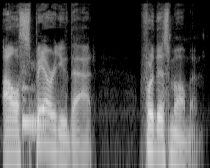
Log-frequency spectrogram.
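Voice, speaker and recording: A young man hosting a sports radio show, animated and jokey, rambling through asides in a studio. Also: mid-range voice, measured pace, no echo. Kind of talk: energetic sports talk radio. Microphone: studio microphone.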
